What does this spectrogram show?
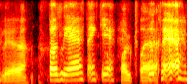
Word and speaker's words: Baudelaire: He's got that same passion like how Leslie and I were talking, unable to believe that uh Beauclair, I think it was, say the name wrong. Baudelaire, Baudelaire, thank you.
